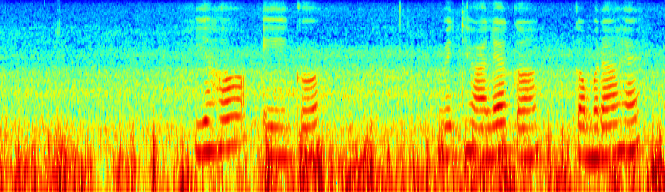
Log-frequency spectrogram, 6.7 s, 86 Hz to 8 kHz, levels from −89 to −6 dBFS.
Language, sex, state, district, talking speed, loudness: Hindi, male, Rajasthan, Bikaner, 55 wpm, -16 LUFS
